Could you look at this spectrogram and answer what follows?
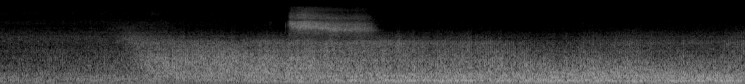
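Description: A Beechcraft Baron 58 propeller engine spinning up and settling into a loud, steady roar heard close by, with a brief higher whine layered on top partway through.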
